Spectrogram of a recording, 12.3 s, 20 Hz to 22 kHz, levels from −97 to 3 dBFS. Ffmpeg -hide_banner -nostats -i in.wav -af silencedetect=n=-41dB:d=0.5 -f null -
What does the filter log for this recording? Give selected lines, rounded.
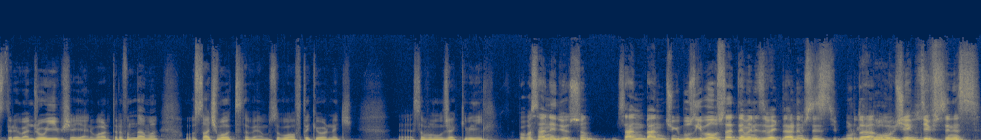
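silence_start: 4.37
silence_end: 5.00 | silence_duration: 0.63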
